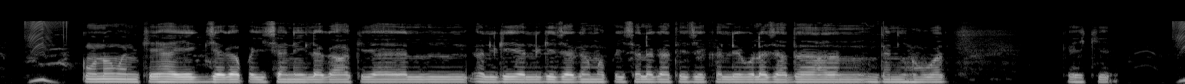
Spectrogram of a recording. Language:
Chhattisgarhi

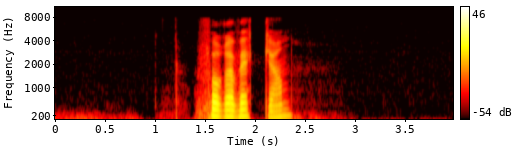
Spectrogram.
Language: Swedish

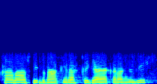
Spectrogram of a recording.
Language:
Punjabi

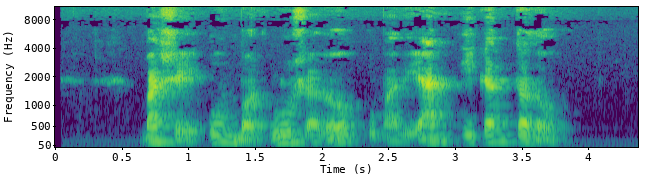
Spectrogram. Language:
Catalan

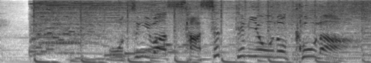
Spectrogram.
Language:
Japanese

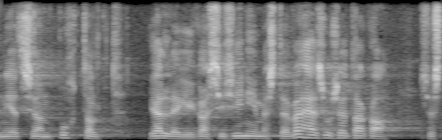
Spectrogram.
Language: Estonian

